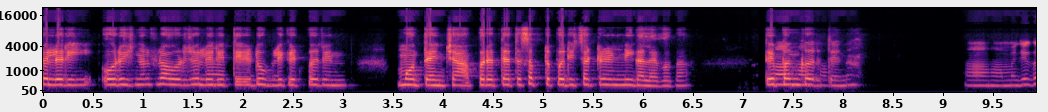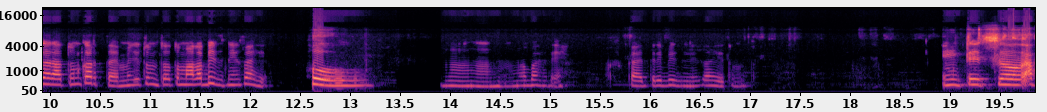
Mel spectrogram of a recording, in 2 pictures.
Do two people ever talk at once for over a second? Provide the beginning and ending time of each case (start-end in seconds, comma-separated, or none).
none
